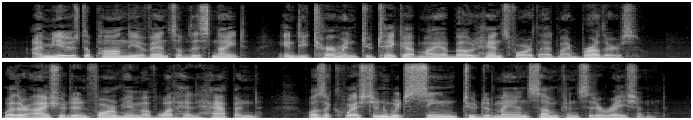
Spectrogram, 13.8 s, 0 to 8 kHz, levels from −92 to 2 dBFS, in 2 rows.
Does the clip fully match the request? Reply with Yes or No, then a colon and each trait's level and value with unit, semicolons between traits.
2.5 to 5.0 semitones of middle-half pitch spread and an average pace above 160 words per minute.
No: wide, 5.5 semitones; average, 170 wpm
